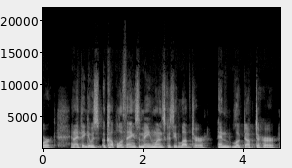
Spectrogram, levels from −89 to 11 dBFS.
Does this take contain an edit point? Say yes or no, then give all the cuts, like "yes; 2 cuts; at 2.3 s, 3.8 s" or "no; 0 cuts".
yes; 1 cut; at 1.1 s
